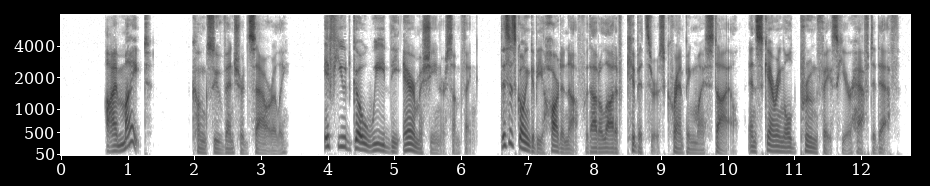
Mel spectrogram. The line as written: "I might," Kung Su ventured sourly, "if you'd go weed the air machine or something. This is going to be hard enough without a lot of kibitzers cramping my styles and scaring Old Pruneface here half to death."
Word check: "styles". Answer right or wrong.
wrong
